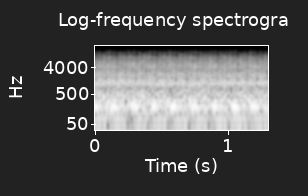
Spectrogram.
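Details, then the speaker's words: 24-valve Cummins diesel with Allison transmission in a Freightliner MT45 step van bought listed as non-running, heard with engine cover off. Even, steady idle with smooth rumble, turbo audible, no knocks or misses. Normal idle, healthy. "That sounds like a solid Cummins, baby. Listen how good that thing purrs. There's your turbo right there. She sounds healthy."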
